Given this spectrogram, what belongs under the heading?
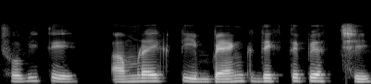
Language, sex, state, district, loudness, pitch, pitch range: Bengali, male, West Bengal, Dakshin Dinajpur, -19 LUFS, 145 Hz, 130-150 Hz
